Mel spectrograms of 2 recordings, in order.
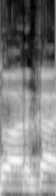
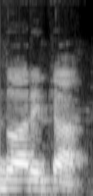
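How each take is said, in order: First: The word has no vowel between r and k. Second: The word has an 'i' vowel between r and k. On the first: The speaker calls it right. "बोलते भी हैं द्वारका ही" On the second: The speaker calls it wrong. "आप लोग गलत बोल देते हैं द्वारिका"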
